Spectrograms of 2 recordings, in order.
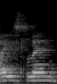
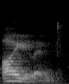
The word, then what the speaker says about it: island: ما اسمهاش لا ايسلاند ولا ايزلاند ولا ايزلاند، اسمها island island.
